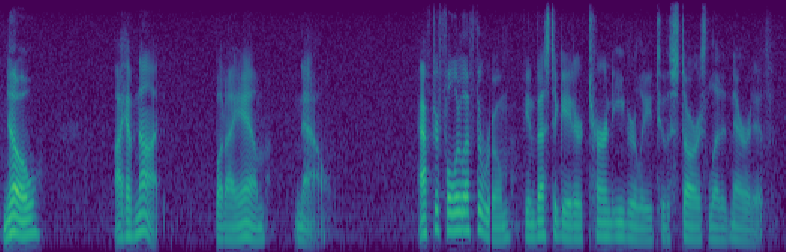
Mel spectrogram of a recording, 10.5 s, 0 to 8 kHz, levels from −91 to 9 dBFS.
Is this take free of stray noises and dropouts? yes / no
no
